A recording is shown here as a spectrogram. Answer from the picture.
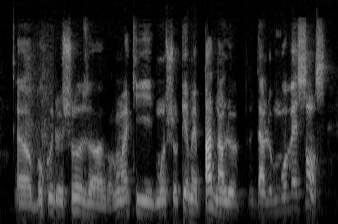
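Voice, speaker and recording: The man's pitch is medium, his pitch variation ordinary, and his pace moderate. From francophone Africa. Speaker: pastor. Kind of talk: interview. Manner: halting.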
